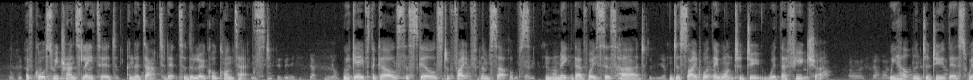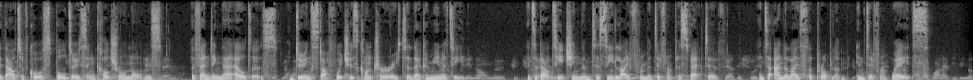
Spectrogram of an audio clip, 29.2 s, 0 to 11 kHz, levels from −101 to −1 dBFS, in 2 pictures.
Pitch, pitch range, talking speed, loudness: 190 Hz, 170-210 Hz, 160 wpm, -28 LUFS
